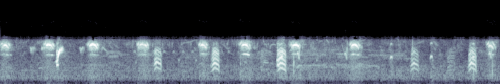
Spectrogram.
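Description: A female common quail gives short, high, nasal notes, often in quick pairs, about every half second. Some notes drop sharply in pitch.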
